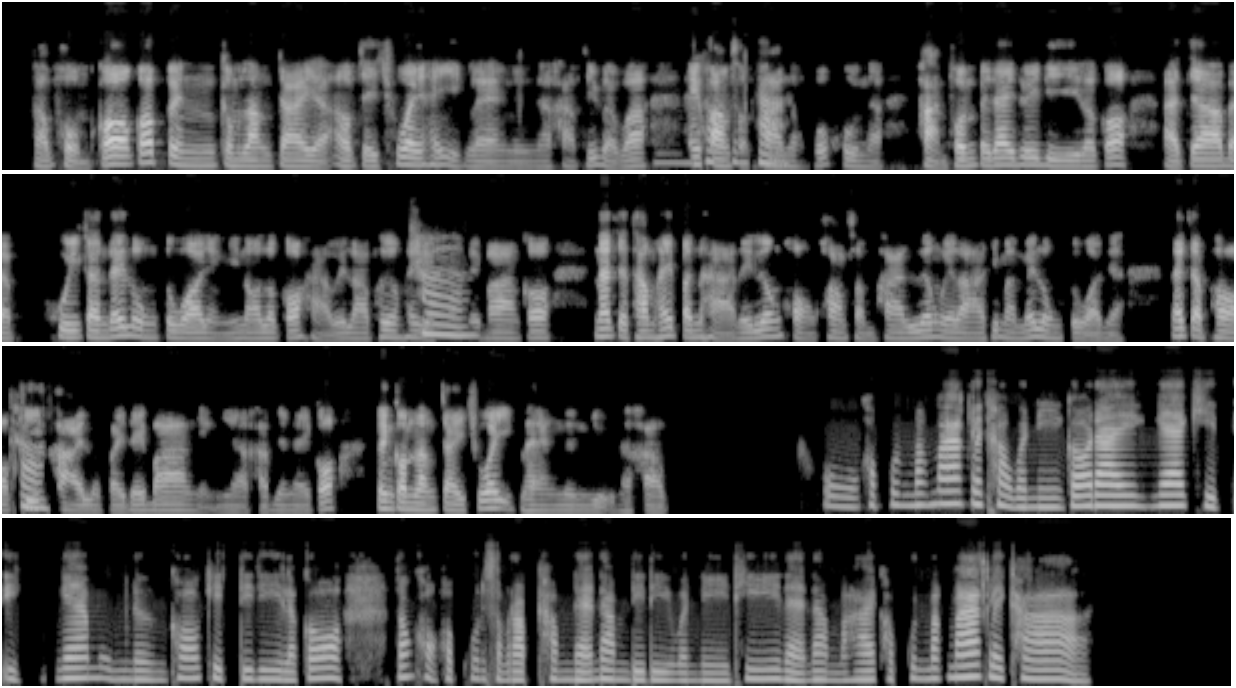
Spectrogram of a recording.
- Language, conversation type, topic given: Thai, advice, คุณจะจัดการความสัมพันธ์ที่ตึงเครียดเพราะไม่ลงตัวเรื่องเวลาอย่างไร?
- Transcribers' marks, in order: none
